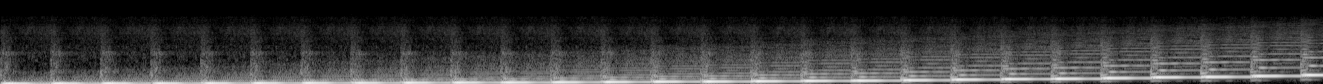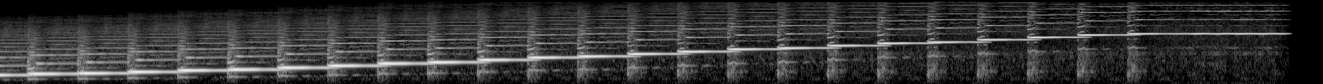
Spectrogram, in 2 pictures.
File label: shakuhachi tonleiter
